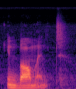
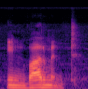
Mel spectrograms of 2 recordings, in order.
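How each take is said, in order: The two takes are said the same way.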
